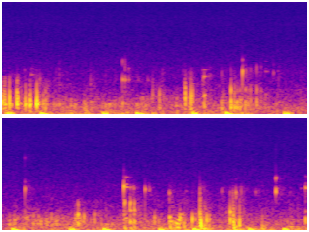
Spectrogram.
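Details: Stomach gurgles after a meal of omelet, coffee and green tea: low, irregular gurgling and rumbling bursts with faint room noise; ordinary bowel sounds.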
